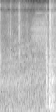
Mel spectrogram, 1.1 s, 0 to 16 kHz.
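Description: The powered rear trunk of a 2025 Rivian R1T dual-motor electric pickup hums briefly as its motor drives the lid closed, a close, smooth whir ending in a soft latch thump.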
